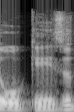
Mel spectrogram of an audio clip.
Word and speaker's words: OKs: OKs のライブタイトルがね、 IS が 15 に見えるっていうことで、 OK で 15 って書くんですけど、それで OKs って読むんですけれども、そのタイトルはですね、僕が考えたんですよ。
